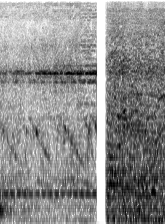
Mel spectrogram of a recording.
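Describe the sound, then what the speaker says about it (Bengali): An ambulance siren wails steadily at an election rally in Barrackpore. Its held tone and gliding sweeps are briefly cut by a short dropout before a louder, noisier crowd sound returns. "অ্যাম্বুলেন্সটা ছেড়ে দিন ভাই"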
